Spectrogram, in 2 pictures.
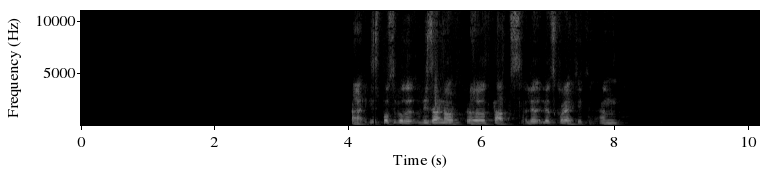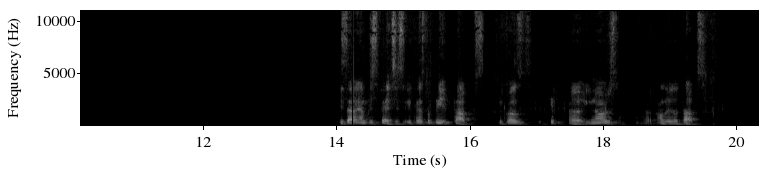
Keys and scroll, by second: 2.2 Down, 2.5-2.8 Down, 3.5 Down, 4.2 Right, 4.3 Right, 4.5 Right, 5.2 Right, 5.5 Right, 5.7 Right, 7.2-11.2 typing, 12.8-20.3 typing, 13.3 Down.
